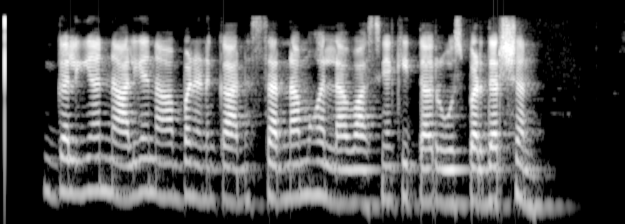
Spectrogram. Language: Punjabi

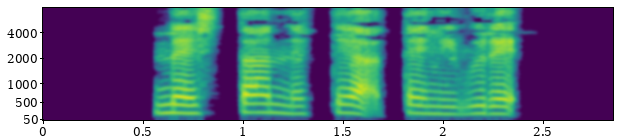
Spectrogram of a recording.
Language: Matsés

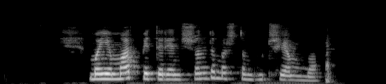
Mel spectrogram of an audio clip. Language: Mari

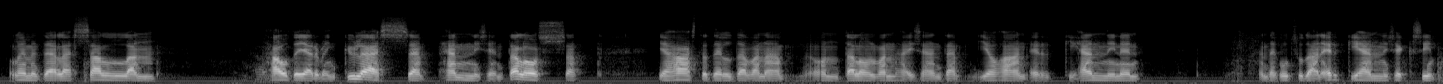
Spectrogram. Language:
Finnish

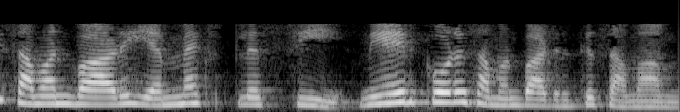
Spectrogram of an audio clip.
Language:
Tamil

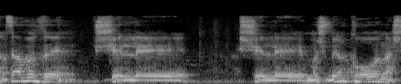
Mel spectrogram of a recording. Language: Hebrew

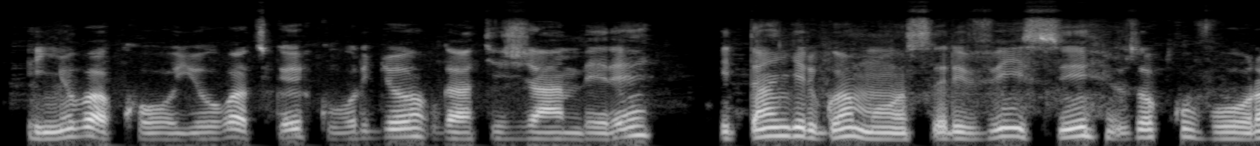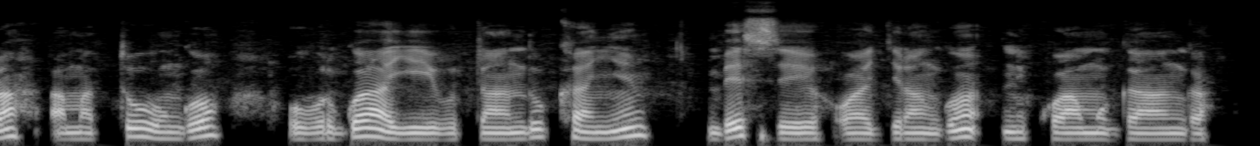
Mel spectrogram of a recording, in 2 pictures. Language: Kinyarwanda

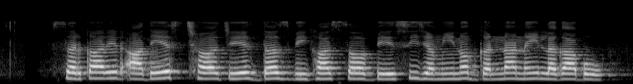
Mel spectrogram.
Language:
Magahi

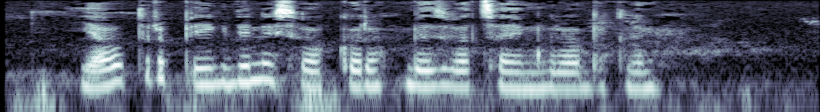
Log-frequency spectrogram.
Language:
Latgalian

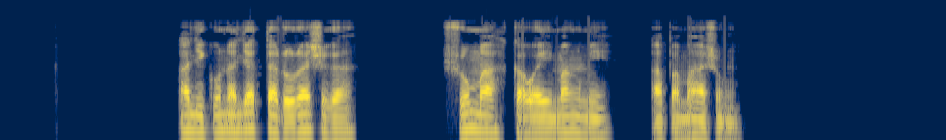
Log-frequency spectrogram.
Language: Sihuas Ancash Quechua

